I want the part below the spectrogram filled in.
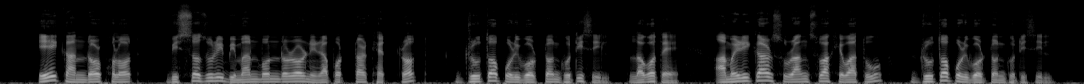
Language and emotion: Assamese, neutral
